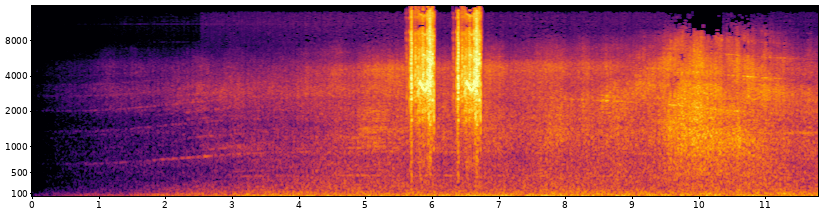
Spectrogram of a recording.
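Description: Flames roar and whoosh.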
